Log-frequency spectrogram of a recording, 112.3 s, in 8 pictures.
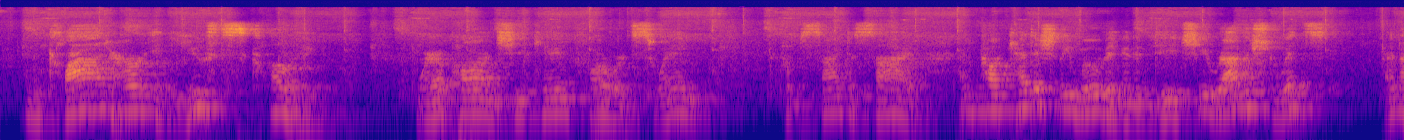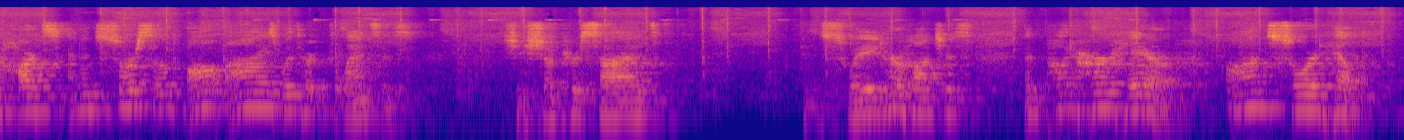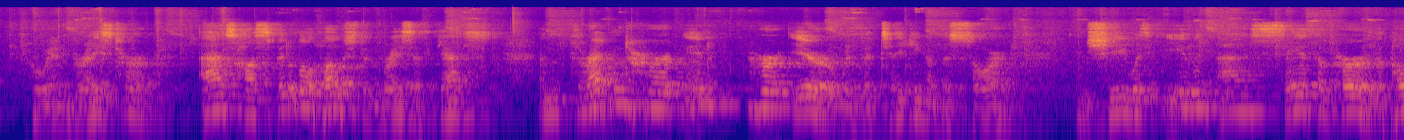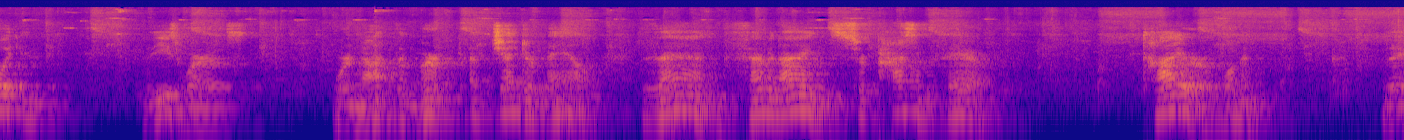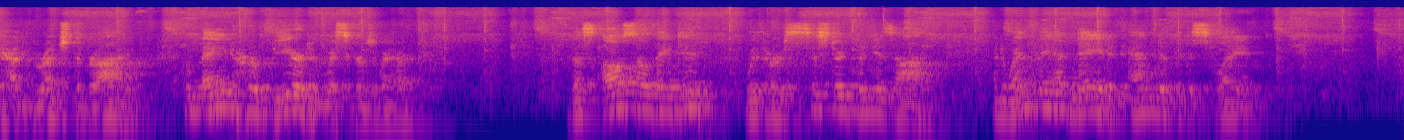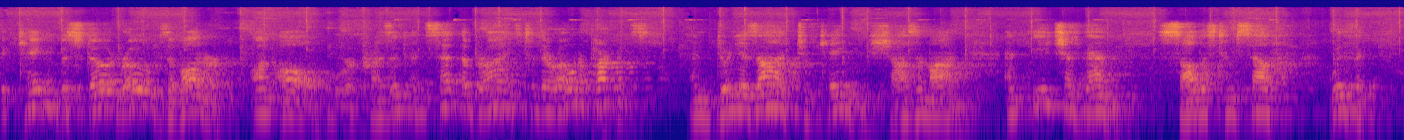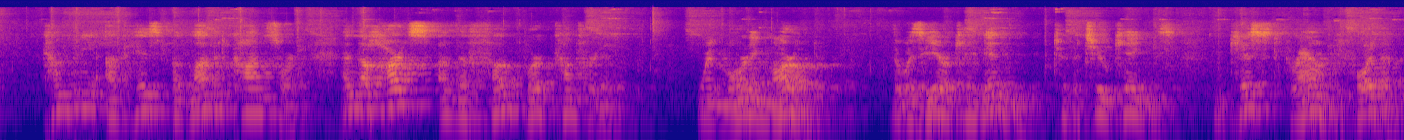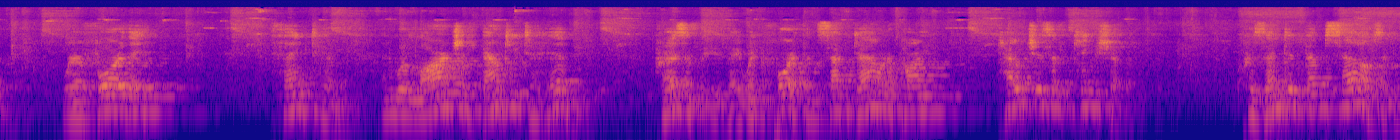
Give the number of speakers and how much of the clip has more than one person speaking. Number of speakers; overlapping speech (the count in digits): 1, no overlap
